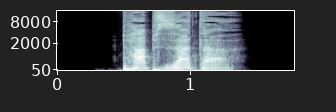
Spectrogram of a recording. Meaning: inflection of pappsatt: 1. strong/mixed nominative masculine singular 2. strong genitive/dative feminine singular 3. strong genitive plural
- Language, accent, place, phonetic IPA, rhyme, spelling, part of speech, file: German, Germany, Berlin, [ˈpapˈzatɐ], -atɐ, pappsatter, adjective, De-pappsatter.ogg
